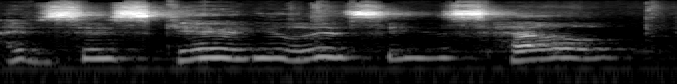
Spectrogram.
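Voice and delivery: soft, slow, scared plea; mock dying fear. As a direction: whimper like a dying man. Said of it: "he's like".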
